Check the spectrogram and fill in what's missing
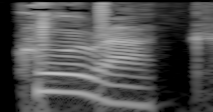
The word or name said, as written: Kurukh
